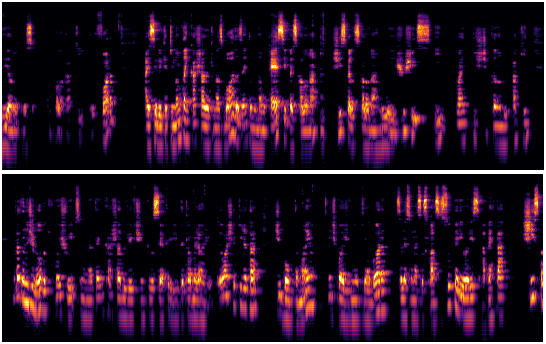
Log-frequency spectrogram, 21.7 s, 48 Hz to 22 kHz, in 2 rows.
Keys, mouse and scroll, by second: 5.2 s, 10.9 s, 14.3 scroll down 2, 14.5 middle click, 14.9 z, 16.0 KP_Decimal, 16.7-18.2 middle drag, 18.2 click, 18.6 right click, 19.0 shift+right click, 19.3 x.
